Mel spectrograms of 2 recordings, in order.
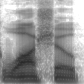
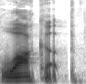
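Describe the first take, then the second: First: The name sounds like 'wash up'. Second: The name sounds like 'walk up'. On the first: "I would think wash up" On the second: "He claims that it's pronounced walk up"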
